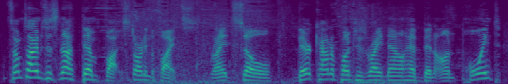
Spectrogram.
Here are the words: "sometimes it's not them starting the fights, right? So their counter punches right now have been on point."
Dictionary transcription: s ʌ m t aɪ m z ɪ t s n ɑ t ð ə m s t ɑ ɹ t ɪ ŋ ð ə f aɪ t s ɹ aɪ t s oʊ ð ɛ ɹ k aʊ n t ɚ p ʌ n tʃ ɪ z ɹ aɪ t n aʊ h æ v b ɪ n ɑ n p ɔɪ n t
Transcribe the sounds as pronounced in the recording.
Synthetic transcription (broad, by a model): s ʌ m t aɪ m z ɪ t s n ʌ t ð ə m s t ɑ ɹ t ɪ ŋ ð ə f aɪ t s ɹ aɪ t s oʊ ð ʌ ɹ k aʊ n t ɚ p ʌ n tʃ ɪ z ɹ aɪ t n aʊ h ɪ v b ɪ n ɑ n p ɔɪ n t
